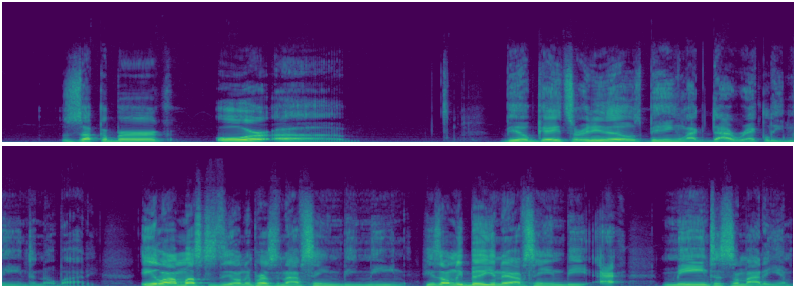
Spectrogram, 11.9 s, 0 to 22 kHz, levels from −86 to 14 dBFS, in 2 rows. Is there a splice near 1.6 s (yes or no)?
no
